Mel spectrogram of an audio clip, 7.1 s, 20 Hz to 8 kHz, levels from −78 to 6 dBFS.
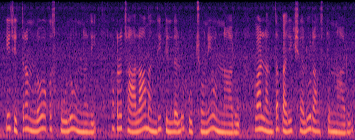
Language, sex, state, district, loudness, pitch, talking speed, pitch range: Telugu, female, Telangana, Hyderabad, -16 LUFS, 215 Hz, 120 wpm, 200-255 Hz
